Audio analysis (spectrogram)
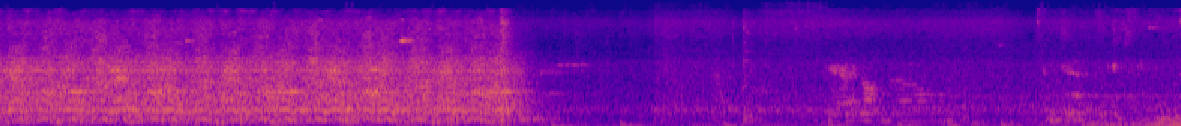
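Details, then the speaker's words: Firebird being started for the first time in years, cranked to draw fuel back up: about three seconds of steady cranking at roughly four beats a second, no firing, then it stops. Extended cranking to prime fuel. "it's got a crank for a little bit just it cuz gotta get fuel back up yeah give it like ten seconds and then we'll stop"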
